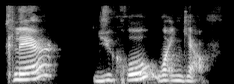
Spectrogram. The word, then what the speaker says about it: Claire Ducrocq Weinkauf: Wait, it's Weinkauf. Did I say it right? No. You say your name so I can say it right. – All right. Claire Ducrocq Weinkauf.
